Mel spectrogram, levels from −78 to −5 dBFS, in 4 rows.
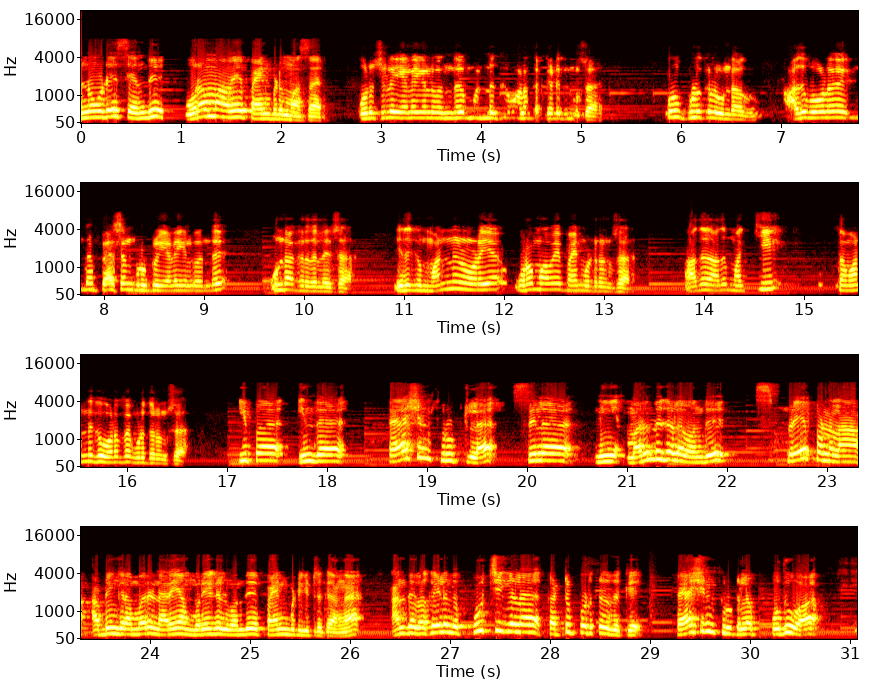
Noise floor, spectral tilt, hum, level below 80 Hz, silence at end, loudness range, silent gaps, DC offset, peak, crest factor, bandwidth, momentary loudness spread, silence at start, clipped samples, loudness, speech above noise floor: -43 dBFS; -5.5 dB/octave; none; -62 dBFS; 0 s; 4 LU; none; under 0.1%; -2 dBFS; 12 dB; 8 kHz; 8 LU; 0 s; under 0.1%; -14 LUFS; 30 dB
